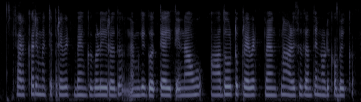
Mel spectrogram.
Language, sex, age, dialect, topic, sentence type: Kannada, female, 41-45, Central, banking, statement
